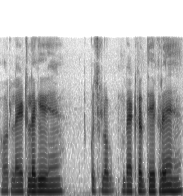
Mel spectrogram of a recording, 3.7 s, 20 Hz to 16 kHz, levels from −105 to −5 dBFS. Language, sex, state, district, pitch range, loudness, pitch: Hindi, male, Uttar Pradesh, Saharanpur, 110-115 Hz, -17 LUFS, 115 Hz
